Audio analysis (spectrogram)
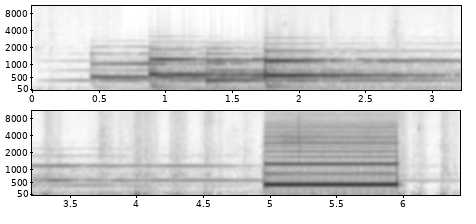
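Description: signal or alarm, phone call ringing tone

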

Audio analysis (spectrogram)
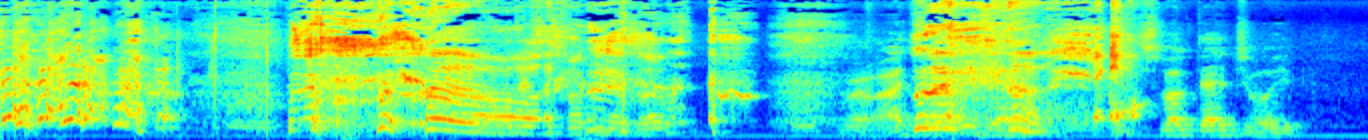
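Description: human body sound, coughing fit

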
